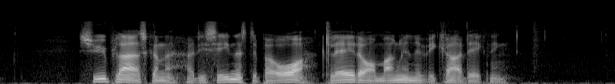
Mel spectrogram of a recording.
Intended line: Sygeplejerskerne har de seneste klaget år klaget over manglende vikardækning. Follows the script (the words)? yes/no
no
